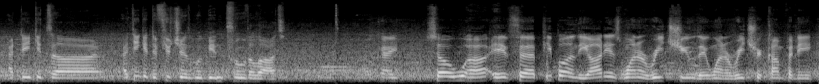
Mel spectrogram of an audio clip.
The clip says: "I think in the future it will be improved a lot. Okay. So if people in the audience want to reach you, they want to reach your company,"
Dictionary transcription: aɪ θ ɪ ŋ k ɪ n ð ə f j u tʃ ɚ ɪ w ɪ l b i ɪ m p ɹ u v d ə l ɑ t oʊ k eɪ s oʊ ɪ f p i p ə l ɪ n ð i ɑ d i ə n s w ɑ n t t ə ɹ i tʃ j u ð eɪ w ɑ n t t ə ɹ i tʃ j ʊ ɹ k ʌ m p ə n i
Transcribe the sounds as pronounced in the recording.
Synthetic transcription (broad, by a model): aɪ θ ɪ ŋ k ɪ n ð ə f j u tʃ ɚ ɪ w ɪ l b i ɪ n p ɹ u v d ə l ɑ t oʊ k eɪ s oʊ ɪ f p i p l ɪ n ð i ɑ d i ə n s w ɑ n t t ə ɹ i tʃ j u ð eɪ w ɑ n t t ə ɹ i tʃ j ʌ ɹ k ʌ m p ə n i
